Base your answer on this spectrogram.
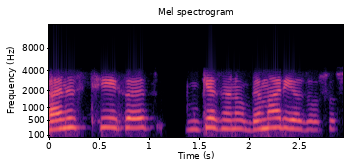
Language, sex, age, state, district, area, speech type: Kashmiri, male, 18-30, Jammu and Kashmir, Kupwara, rural, conversation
